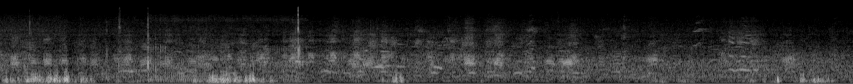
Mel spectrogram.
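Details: Caribbean flamingos recorded in August 2014: a flock giving low, nasal honking calls in clustered bursts, with scattered higher gabbling notes and some background murmur throughout.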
